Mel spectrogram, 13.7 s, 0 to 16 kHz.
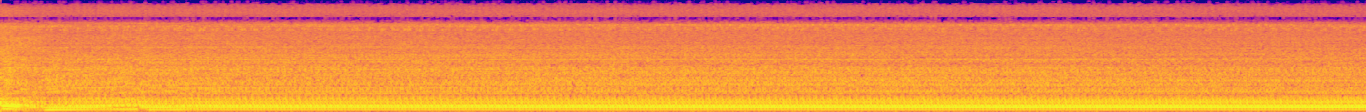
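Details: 1969 Dodge D200 Sweptline with a swapped 5.9 first-gen 12-valve Cummins, warming up after a -4°F cold start; battery not charging. A brief rev settles into steady, even diesel clatter with a firm low drone, no knocks or misses: normal diesel idle.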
